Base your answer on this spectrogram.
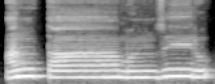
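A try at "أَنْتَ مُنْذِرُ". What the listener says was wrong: তা টান নেই, আর রাও কোথাও টান নেই, শুধু গুন্না আছে। আনতামুন। জি, এবারে ইজরাটা করুন। মেন ইজরাটা নুন সাকিনের পরে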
